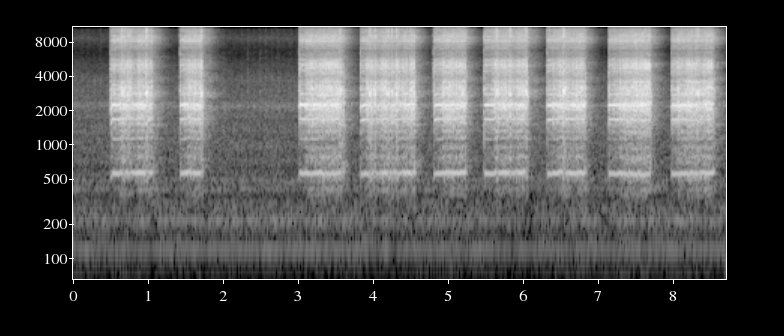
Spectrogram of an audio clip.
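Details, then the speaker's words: Fish-stunner (setrum ikan) platina point-vibrator type PS, points set strong with a lamp as load: loud raspy buzz switching on and off in half-second bursts at steady pitch; running strong, normal vibrator buzz. "Nah, kan udah beda dari yang tadi kan, dari suaranya. Coba kita setel kuat. Lihat di lampu, teman-teman."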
